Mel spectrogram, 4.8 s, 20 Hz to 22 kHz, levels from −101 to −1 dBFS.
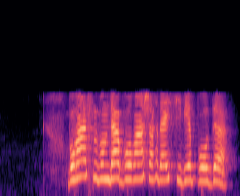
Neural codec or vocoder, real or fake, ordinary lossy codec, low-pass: none; real; AAC, 24 kbps; 3.6 kHz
